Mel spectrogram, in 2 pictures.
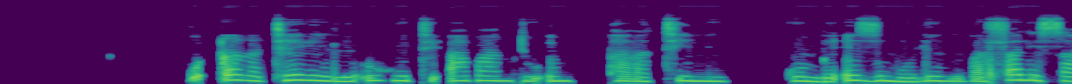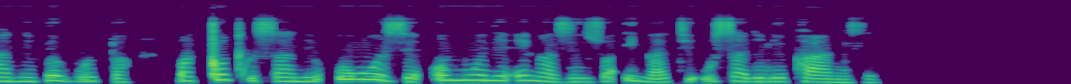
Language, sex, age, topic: North Ndebele, male, 36-49, health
